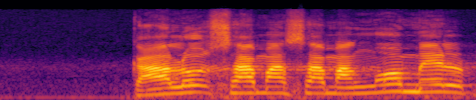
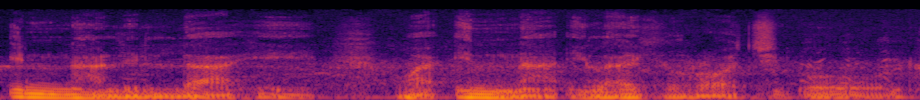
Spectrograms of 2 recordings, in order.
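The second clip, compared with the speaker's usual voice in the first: much softer, lower, slow murmur; quiet slow prayer murmur; soft recitation; 15 dB quieter, slower than usual. Shown as a demonstration. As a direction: murmur the verse under your breath.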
